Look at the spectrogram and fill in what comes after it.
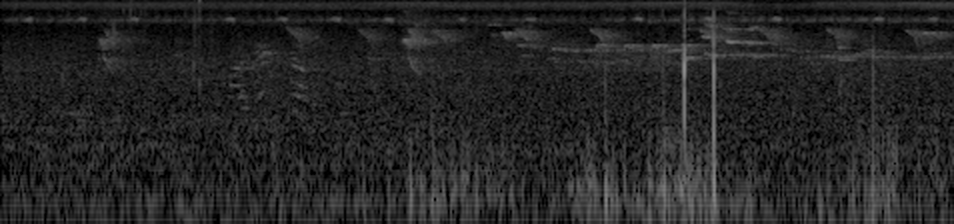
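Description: Faint garden ambience: a bird calling again and again with short falling chirps, over a steady high hiss. Two sharp clicks come close together about two-thirds of the way through.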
